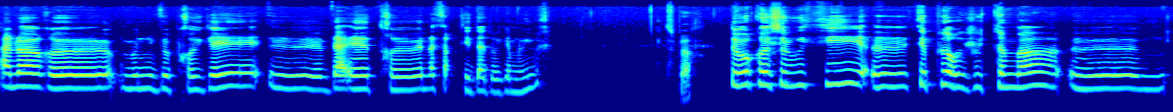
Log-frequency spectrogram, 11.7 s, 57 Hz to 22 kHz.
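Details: Deaf speech in an adult woman profoundly deaf since birth, told at 9 months she would never hear or speak, who learned to speak through thousands of hours of speech therapy and lip reading.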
